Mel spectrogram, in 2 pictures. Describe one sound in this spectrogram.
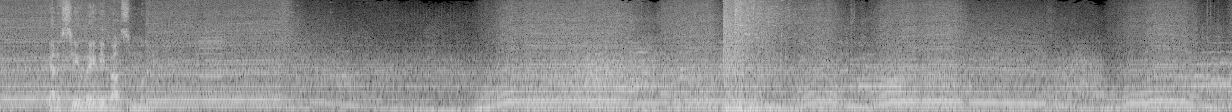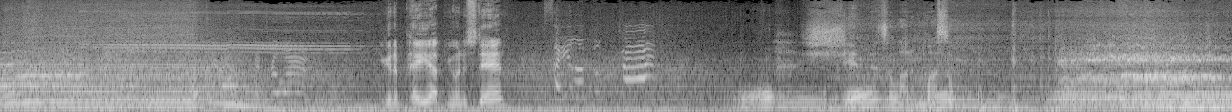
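A car engine revs up and down as a car speeds along.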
